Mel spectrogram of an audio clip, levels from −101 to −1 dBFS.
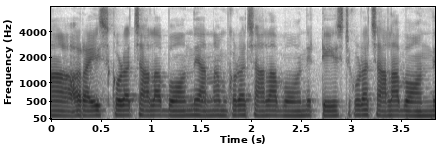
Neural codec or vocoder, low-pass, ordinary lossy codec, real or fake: none; none; none; real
